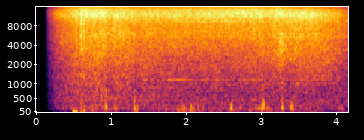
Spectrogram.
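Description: Beach ambience: a steady rush of ocean surf and wind, fading in at the start, with irregular low thumps of wind buffeting the microphone.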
